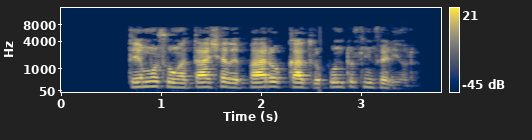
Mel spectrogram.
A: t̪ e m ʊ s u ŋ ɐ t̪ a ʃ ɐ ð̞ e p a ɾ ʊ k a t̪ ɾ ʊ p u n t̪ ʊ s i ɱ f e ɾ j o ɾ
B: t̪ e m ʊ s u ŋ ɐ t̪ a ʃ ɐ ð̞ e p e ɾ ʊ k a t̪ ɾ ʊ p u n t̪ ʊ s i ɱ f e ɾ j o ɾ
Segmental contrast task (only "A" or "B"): A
